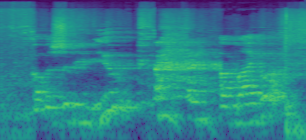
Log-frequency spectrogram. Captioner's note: questioner laughs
